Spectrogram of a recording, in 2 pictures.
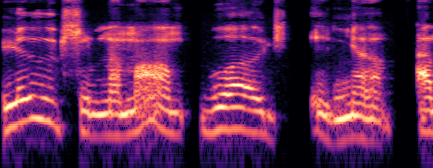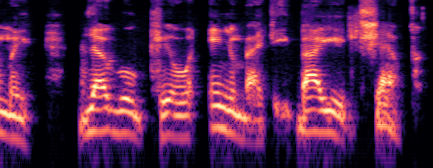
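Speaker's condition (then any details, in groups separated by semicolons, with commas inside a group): Cerebral palsy with speech impediment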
